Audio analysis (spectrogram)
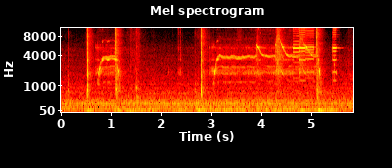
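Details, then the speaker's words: Tiny whoop FPV drone, after the ESCs were reflashed and the original motors resoldered: high chirps and a few clicks, but one motor never spins up. Owner thinks the ESC is dead. "Okay, either this motor's dead or that ESC is dead. Time to try another motor again. Okay, I think it's a dead ESC."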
